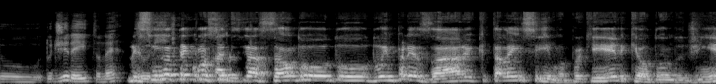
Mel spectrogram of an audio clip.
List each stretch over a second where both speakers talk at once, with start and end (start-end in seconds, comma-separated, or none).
1.3-2.5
